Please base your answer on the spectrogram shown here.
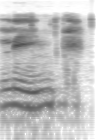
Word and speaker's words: LINQ: Vamos a llamarlo en este caso Link Project de tipo aplicación de consola y le llamamos Link, porque ese link se escribe con Q, Link Project.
